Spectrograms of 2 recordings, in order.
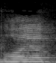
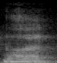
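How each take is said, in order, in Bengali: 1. শেষ 't'-তে পূর্ণ স্বর থাকে। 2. শেষ 't' অর্ধ স্বর দিয়ে নরম করা হয়। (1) "পূর্ণরূপেও বলতে পারবো না" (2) "একটু মিলিয়ে সফটলি একটু বলে দিতে হবে ভয়াত এরকম বলে"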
